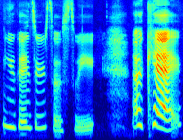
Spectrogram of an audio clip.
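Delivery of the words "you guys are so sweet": much softer, touched thanks; soft gratitude. Real, not acted. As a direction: say it quietly and sincerely. Quiet repeat of thanks to chat.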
